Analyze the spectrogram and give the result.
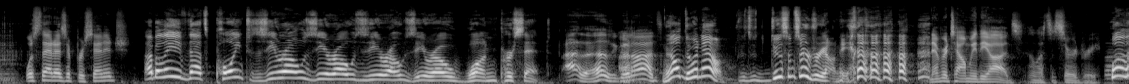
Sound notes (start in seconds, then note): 8.4 chuckles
